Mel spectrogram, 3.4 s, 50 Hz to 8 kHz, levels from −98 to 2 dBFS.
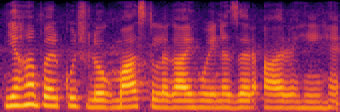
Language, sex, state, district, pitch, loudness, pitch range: Hindi, female, Haryana, Charkhi Dadri, 180 Hz, -15 LUFS, 175-205 Hz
